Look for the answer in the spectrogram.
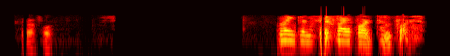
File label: Sheriff, scanner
